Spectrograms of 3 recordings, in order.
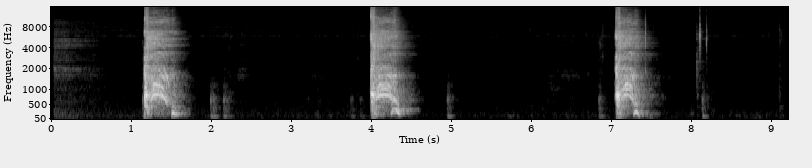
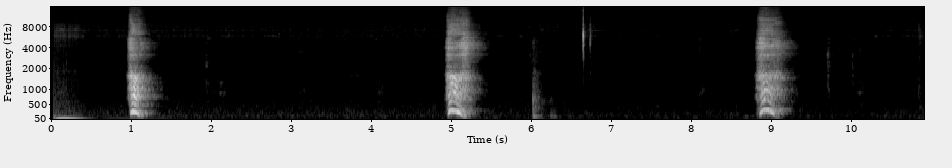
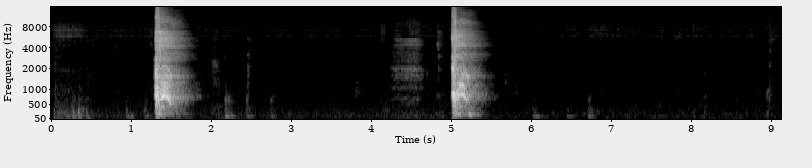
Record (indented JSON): {
  "three_cough_length": "9.2 s",
  "three_cough_amplitude": 32768,
  "three_cough_signal_mean_std_ratio": 0.27,
  "exhalation_length": "10.9 s",
  "exhalation_amplitude": 32269,
  "exhalation_signal_mean_std_ratio": 0.21,
  "cough_length": "9.1 s",
  "cough_amplitude": 32768,
  "cough_signal_mean_std_ratio": 0.19,
  "survey_phase": "beta (2021-08-13 to 2022-03-07)",
  "age": "65+",
  "gender": "Female",
  "wearing_mask": "No",
  "symptom_none": true,
  "symptom_onset": "12 days",
  "smoker_status": "Ex-smoker",
  "respiratory_condition_asthma": true,
  "respiratory_condition_other": false,
  "recruitment_source": "REACT",
  "submission_delay": "2 days",
  "covid_test_result": "Negative",
  "covid_test_method": "RT-qPCR",
  "influenza_a_test_result": "Negative",
  "influenza_b_test_result": "Negative"
}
